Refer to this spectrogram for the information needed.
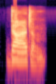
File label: "diatom", Indian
